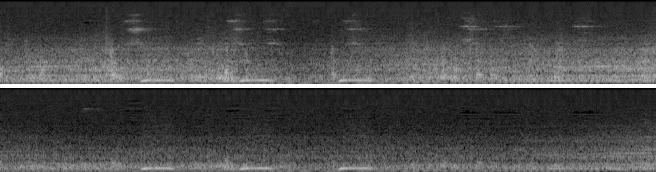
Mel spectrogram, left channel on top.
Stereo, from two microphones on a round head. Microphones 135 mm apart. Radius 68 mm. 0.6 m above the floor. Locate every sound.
1.4 s a phone buzzing: 30° left (ahead or behind), 2 m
